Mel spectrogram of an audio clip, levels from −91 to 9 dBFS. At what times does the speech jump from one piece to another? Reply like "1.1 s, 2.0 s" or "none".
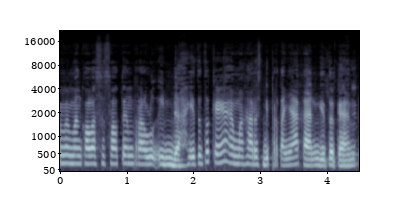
none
